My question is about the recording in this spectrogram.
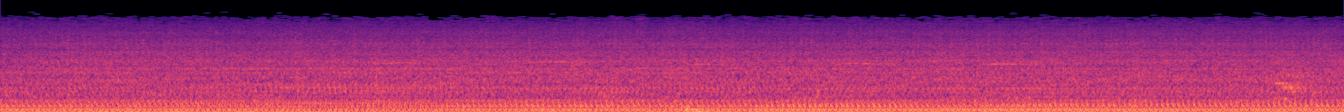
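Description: A generator engine running steadily with an even, unchanging hum.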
